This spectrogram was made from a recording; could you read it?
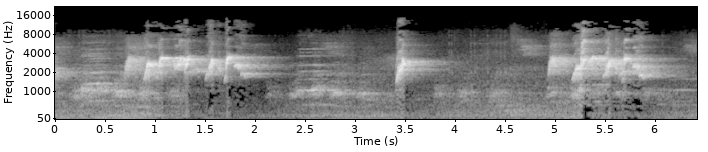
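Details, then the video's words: Jambul or red-whiskered bulbul singing, 2017 training recording: a busy chattering whistled phrase, a single short whistle, then another bubbling, rich phrase, with small pauses between. "Training Jambul bird singing everyday 2017"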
